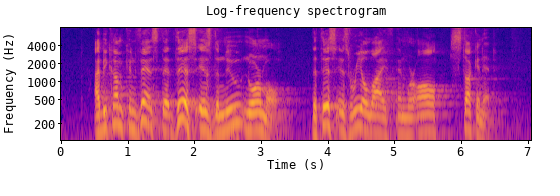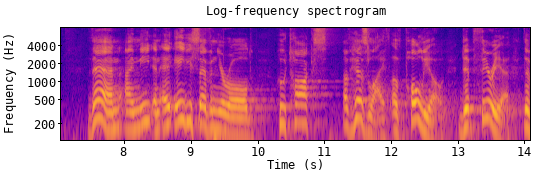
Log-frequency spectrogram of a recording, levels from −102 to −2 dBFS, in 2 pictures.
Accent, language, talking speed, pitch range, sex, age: American, English, 145 wpm, 140-185 Hz, male, 50-69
